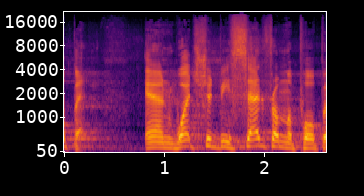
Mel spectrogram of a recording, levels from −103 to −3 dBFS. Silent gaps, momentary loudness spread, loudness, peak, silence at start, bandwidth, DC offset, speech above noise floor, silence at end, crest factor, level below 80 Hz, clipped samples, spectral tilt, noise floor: none; 5 LU; -26 LUFS; -8 dBFS; 0 s; over 20 kHz; under 0.1%; 32 dB; 0 s; 18 dB; -70 dBFS; under 0.1%; -3.5 dB/octave; -57 dBFS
